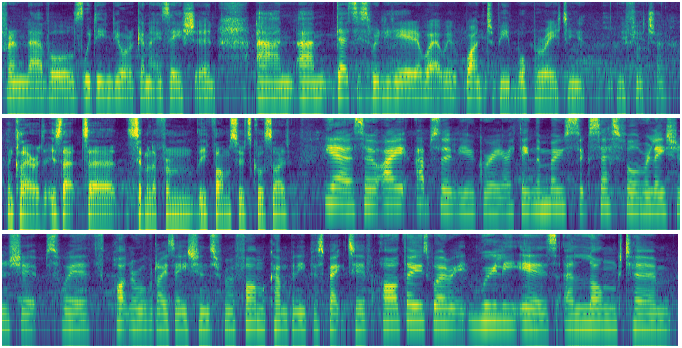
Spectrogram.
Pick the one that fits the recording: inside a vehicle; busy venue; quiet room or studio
busy venue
